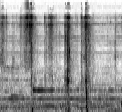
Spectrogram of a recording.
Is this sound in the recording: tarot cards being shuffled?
yes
